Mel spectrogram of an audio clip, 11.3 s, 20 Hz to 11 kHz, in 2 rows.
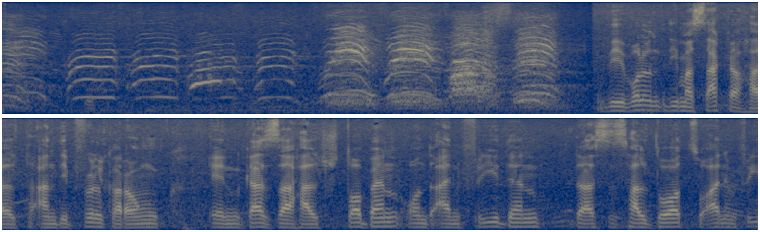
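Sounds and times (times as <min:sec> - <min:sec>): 
crowd chanting slogans at a rally on the Opernplatz in Frankfurt Germany: 0:00.0 - 0:04.5
speech: 0:04.5 - 0:11.3.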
